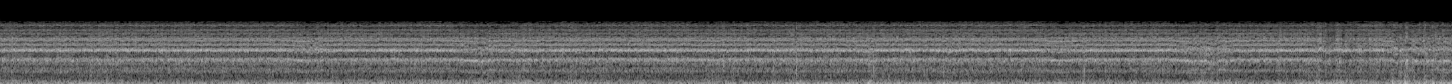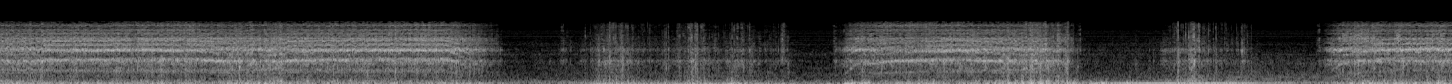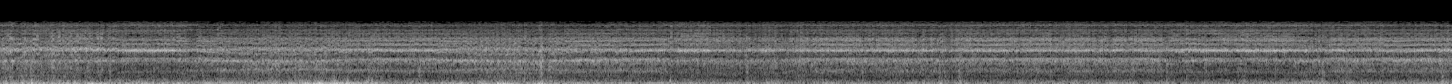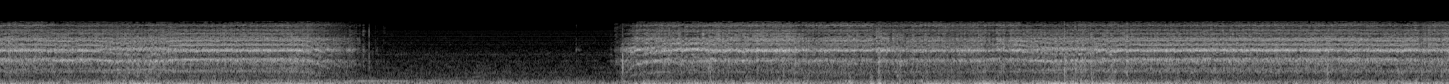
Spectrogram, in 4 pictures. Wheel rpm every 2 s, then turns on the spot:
160, 160, 160, 160, 160, 160, 160, 160, 160, 90, 10, 60, 90, 20, 140, 160, 160, 160, 160, 160, 160, 160, 160, 70, 10, 140, 160, 160, 160.
20-22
